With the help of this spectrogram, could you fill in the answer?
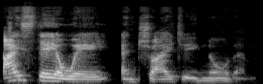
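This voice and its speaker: A man reading a picture book aloud for children, expressive and earnest, with emphatic delivery. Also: mid-range voice, a little slow, faint music behind.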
